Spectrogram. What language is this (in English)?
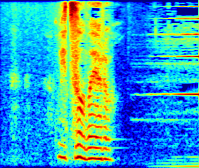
Japanese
